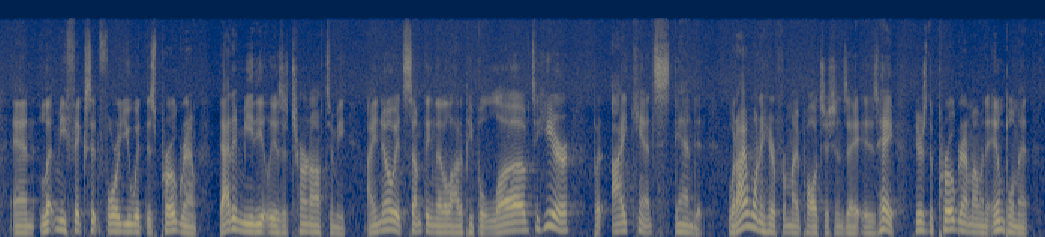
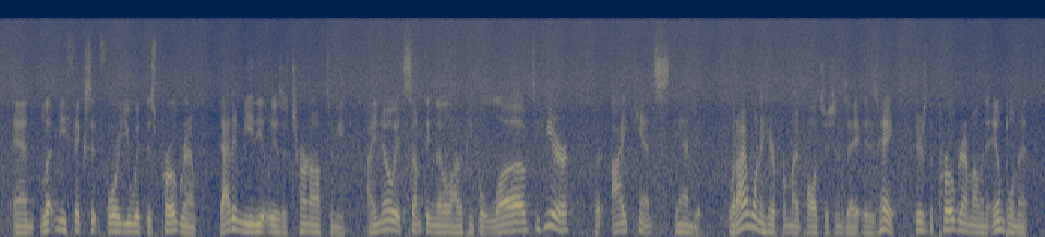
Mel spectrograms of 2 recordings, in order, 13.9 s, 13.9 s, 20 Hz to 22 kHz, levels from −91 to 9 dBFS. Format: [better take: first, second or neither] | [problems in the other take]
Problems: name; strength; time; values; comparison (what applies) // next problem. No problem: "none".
first | hiss; loud; throughout; 7 dB below the speech; faint in the first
